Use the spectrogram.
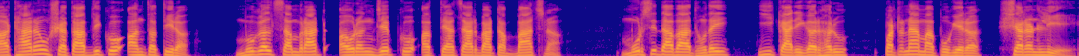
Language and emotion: Nepali, neutral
